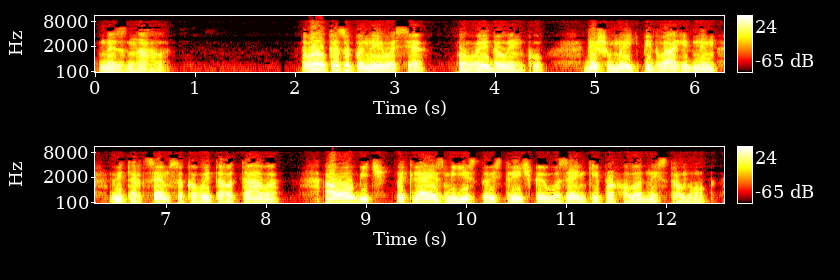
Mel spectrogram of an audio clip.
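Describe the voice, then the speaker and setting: A man narrating a literary story in a measured, expressive reading. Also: medium pitch, dry recording. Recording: dull, dry old radio recording.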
